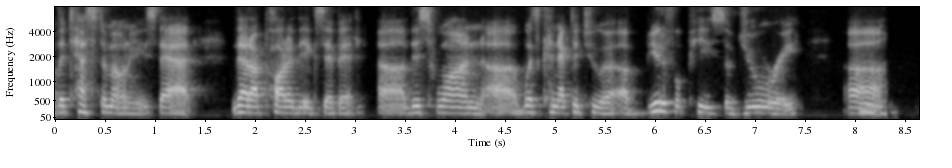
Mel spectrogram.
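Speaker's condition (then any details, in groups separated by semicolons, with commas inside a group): No condition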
